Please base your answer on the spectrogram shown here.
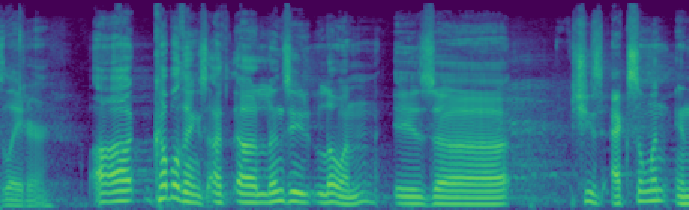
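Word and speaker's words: Lindsay Lohan: I'm going to say her name properly the Lindsay loen vehicle Herby fully loaded yes do we do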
